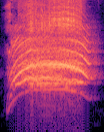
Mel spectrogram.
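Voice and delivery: high loud shriek of fright; terrified scream. Retold or imitated. Boy spotting a snake in church, terrified scream.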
